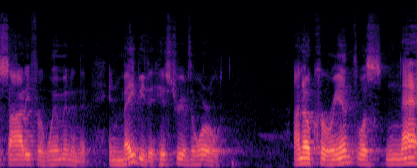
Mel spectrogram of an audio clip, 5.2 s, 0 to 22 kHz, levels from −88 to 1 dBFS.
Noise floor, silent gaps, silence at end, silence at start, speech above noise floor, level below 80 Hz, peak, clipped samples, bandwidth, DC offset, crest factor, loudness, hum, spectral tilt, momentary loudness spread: -65 dBFS; none; 0 s; 0 s; 38 dB; -70 dBFS; -6 dBFS; under 0.1%; 15 kHz; under 0.1%; 22 dB; -28 LUFS; none; -6.5 dB/octave; 13 LU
